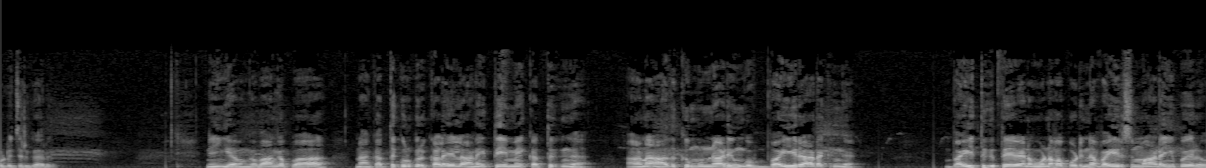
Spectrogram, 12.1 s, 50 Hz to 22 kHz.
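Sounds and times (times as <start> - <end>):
man speaking: 0.0 - 0.6, 2.0 - 8.7, 9.5 - 12.0.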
